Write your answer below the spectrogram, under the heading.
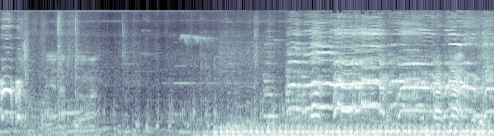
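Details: Landiak-class Balenggek crowing contest, Sunday, Ampang Kualo in Solok city. Scattered distant notes at first, then a steady run of loud wavering crows from several roosters over a continuous low engine-like drone.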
